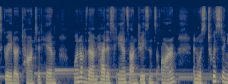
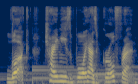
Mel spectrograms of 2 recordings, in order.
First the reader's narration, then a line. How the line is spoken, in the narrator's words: exclaimed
